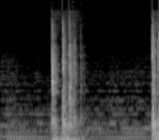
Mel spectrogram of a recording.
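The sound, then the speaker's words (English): Dice rolled in a gambling game: a burst of several rapid clattering knocks, then a quieter stretch with a low background hum, ending in another sharp knock. “You guys start the gambling and the rolling of the dice.”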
